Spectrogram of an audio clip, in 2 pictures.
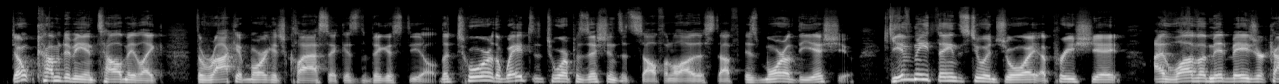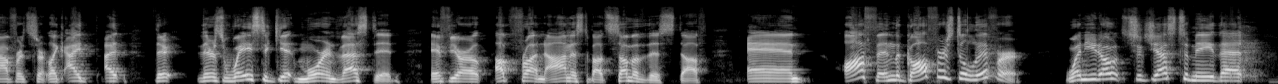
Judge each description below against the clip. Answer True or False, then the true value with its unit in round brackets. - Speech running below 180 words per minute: False (185 wpm)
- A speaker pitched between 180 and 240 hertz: False (140 Hz)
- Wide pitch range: True (7.6 semitones)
